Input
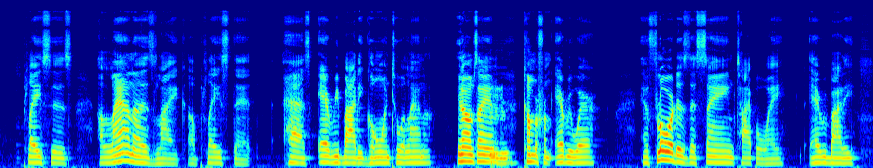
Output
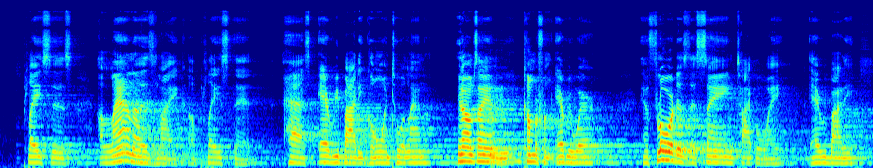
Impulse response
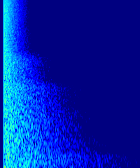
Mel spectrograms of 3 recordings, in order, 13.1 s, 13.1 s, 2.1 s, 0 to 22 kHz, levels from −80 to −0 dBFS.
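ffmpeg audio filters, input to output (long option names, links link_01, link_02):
-filter_complex "[0:a]asplit=2[link_01][link_02];[1:a]atrim=start_sample=2205,asetrate=30429,aresample=44100,adelay=13[link_03];[link_02][link_03]afir=irnorm=-1:irlink=0,volume=-25dB[link_04];[link_01][link_04]amix=inputs=2:normalize=0"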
